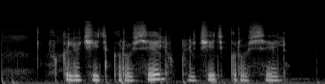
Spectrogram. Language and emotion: Russian, neutral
